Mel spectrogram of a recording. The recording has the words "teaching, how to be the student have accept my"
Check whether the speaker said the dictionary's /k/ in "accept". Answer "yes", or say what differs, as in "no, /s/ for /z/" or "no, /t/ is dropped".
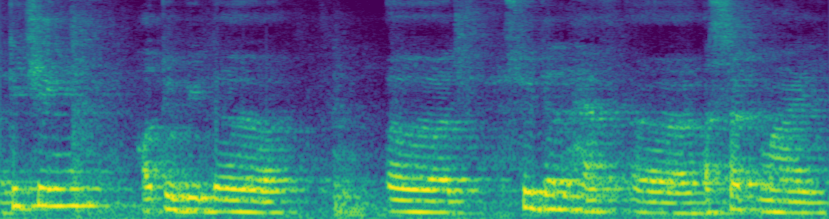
no, /k/ is dropped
